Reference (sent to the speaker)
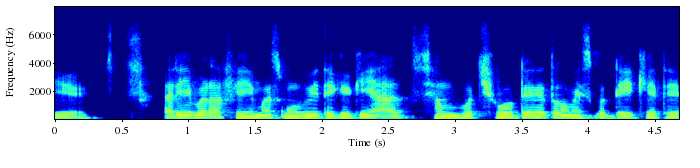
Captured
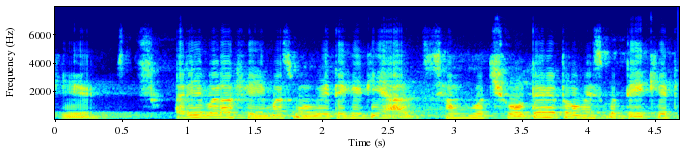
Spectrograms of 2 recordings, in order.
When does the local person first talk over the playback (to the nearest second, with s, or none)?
none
